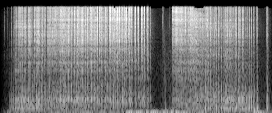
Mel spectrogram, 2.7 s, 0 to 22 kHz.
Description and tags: Wicker Basket Crush 3
The sound of dry cane creaking against its own weave. Could be used to simulate ships rigging (slowed down).
cracking, crackling, creaking, crush, sewing-basket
